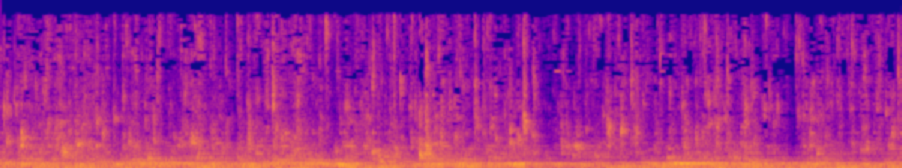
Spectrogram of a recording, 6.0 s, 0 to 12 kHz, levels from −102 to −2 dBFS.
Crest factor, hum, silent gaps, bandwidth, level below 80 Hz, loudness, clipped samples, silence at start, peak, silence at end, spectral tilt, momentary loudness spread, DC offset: 18 dB; none; none; 11.5 kHz; -48 dBFS; -31 LUFS; under 0.1%; 0 s; -12 dBFS; 0 s; -5.5 dB/octave; 4 LU; under 0.1%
